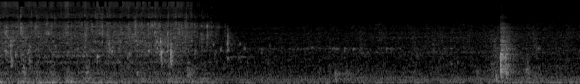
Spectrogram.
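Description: Water runs from a tap as a container is rinsed out in a kitchen sink, a faint steady splash that stops partway, followed by a quiet clink.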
